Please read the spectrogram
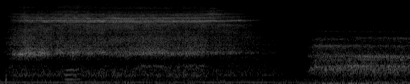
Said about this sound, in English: Let's take some deep breaths. Put your hands over your heart and let's breathe right into the heart space.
